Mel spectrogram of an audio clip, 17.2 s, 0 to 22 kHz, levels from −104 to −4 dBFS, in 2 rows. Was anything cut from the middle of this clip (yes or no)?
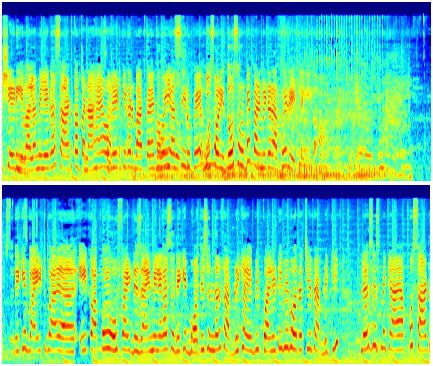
no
